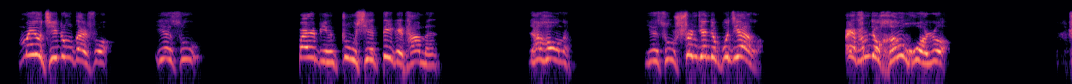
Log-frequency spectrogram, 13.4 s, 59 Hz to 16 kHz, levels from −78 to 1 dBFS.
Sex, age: male, 50-69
